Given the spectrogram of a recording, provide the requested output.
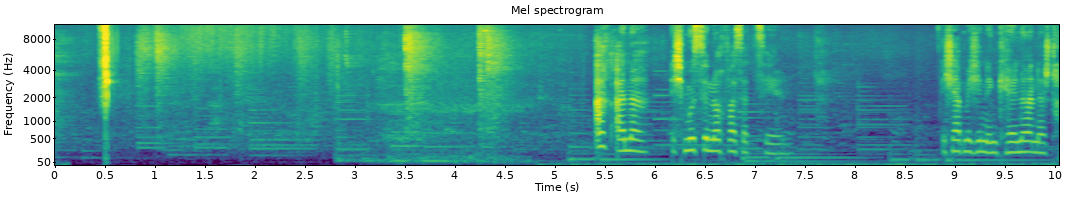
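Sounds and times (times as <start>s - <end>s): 
chair scraping: 1.4s - 5.0s
speech: 5.4s - 7.5s, 8.9s - 10.0s.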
